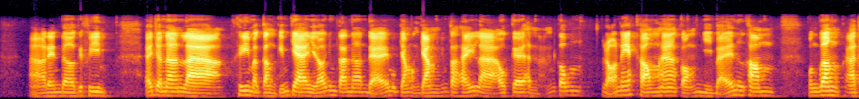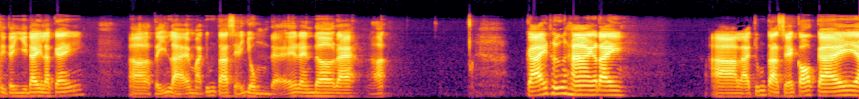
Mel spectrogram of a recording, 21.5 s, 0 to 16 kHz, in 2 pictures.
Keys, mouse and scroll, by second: 4.1 middle click, 6.3 scroll, 7.1-7.5 scroll, 8.2 scroll, 9.2-9.7 scroll, 10.3 scroll, 15.0 scroll, 20.7 scroll.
